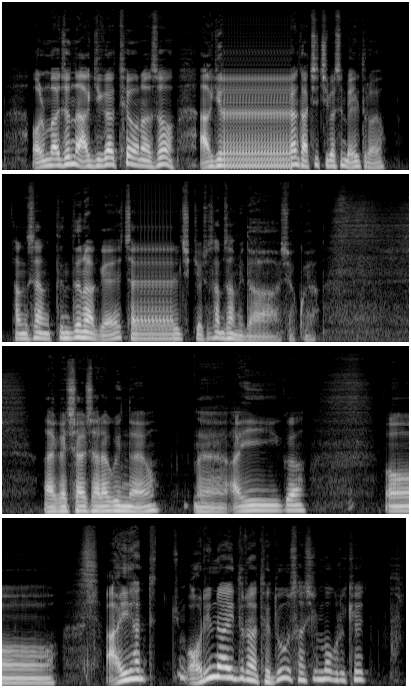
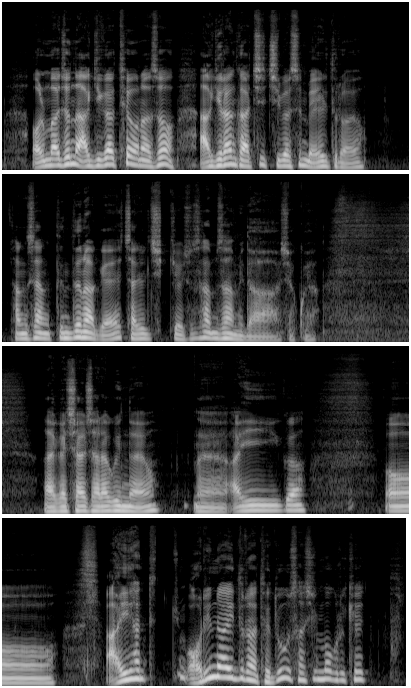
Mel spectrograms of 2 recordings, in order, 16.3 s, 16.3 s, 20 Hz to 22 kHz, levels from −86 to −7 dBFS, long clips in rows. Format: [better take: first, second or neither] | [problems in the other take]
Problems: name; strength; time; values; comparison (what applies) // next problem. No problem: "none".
second | audio freezing; at 2 s for 0.5 s and at 5.5 s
